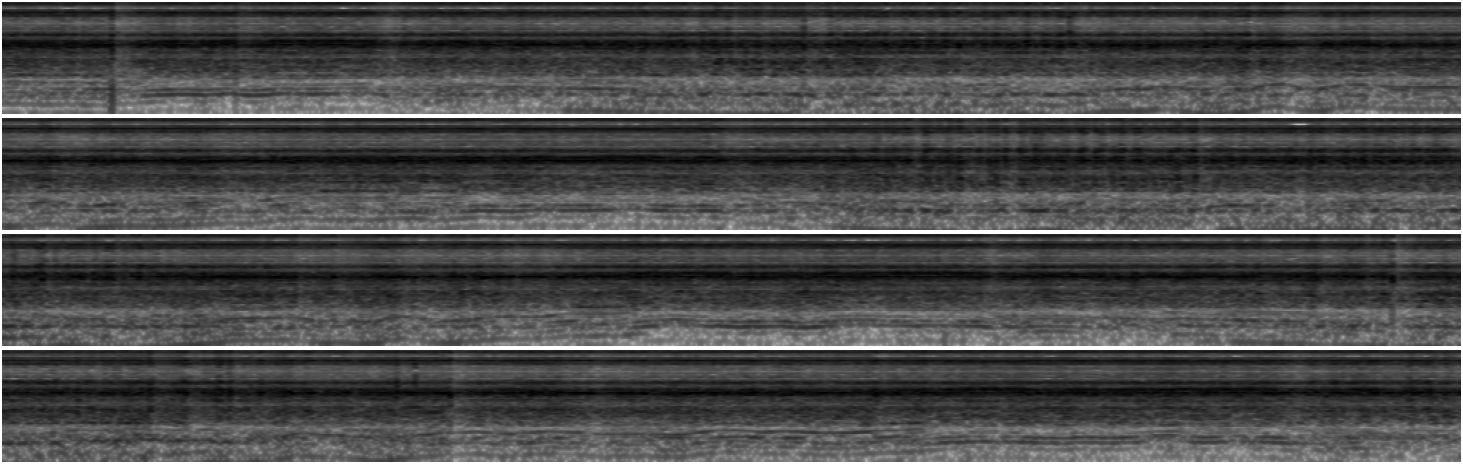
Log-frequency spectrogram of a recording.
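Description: Dirt-track race car's engine running hard at racing speed, heard from inside the cockpit. Its pitch rises and falls again and again as the throttle is worked around the track, over a steady rushing noise.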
